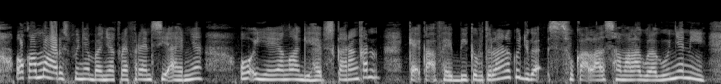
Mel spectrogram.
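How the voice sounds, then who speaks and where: Talking at a very fast pace, a woman with a fairly high pitch keeps very even loudness and ordinary pitch variation amid noticeable background noise. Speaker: singer. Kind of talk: interview.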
